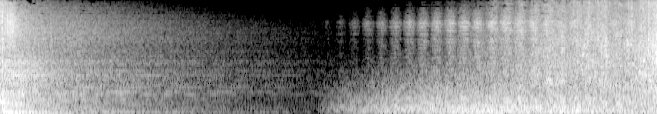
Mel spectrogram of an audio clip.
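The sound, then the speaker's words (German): Rushing water from a water slide, a broad whooshing wash that fades to near silence midway, then surges back up and keeps streaming steadily and loud. “Oh, ich liebe diese Wasserrutsche.”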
